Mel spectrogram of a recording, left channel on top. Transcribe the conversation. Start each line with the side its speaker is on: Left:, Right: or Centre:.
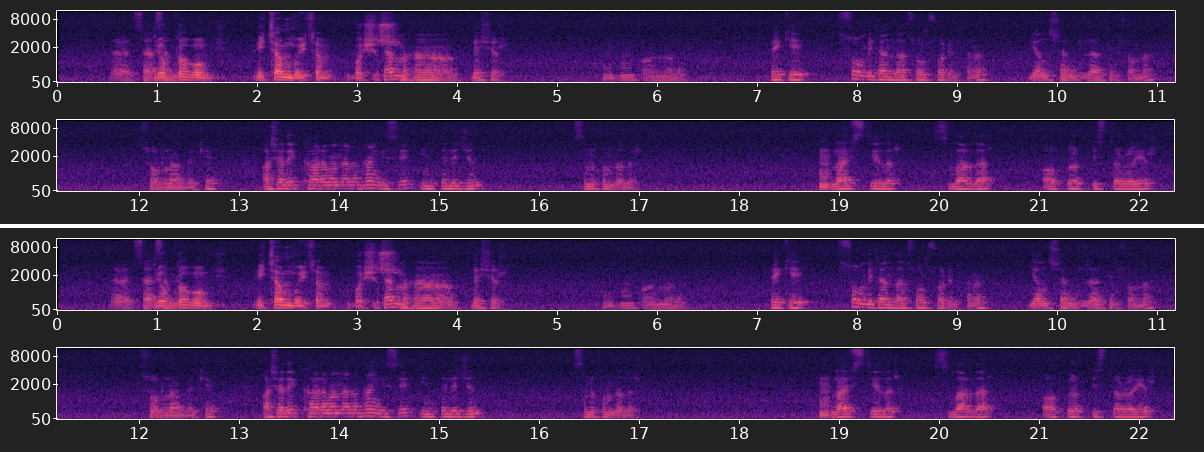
Right: Evet, sersemletmeymiş.
Left: Yok la bu. item bu item. Başır.
Right: İtem mi? Ha, Beşir.
Left: Hı hı.
Right: Anladım. Peki son bir tane daha soru sorayım sana. Yanlışlarımı düzelteyim sonra. sorulardaki. Aşağıdaki kahramanlardan hangisi Intelligent sınıfındadır?
Left: Hı.
Right: Lifestealer, Slardar, Outward Destroyer,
